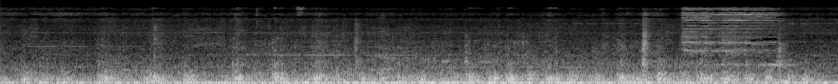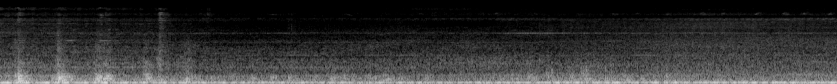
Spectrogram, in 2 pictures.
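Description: Freight train rolling past, wheels clattering over the rail joints over a steady low rumble. A high wheel squeal lasts about a second, roughly seven seconds in. The sound eases off slowly toward the end.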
